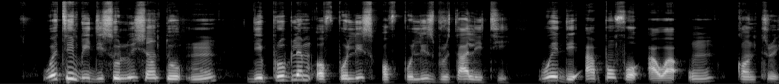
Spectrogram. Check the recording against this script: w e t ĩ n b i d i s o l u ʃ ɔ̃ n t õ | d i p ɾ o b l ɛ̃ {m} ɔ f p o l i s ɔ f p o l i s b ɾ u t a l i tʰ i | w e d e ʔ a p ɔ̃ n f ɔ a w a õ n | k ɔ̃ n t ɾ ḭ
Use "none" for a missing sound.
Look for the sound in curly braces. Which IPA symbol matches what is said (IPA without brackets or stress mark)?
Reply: m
